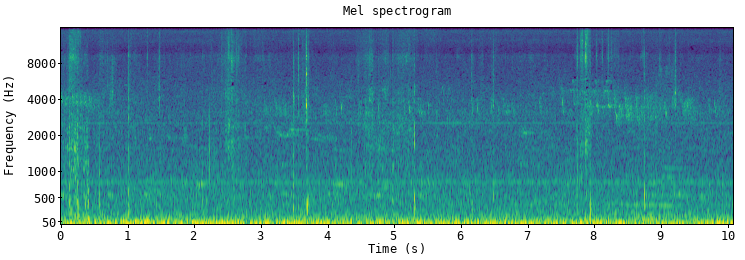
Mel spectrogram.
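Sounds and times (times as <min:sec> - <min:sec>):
faint low outdoor background: 0:00.0 - 0:10.0.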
